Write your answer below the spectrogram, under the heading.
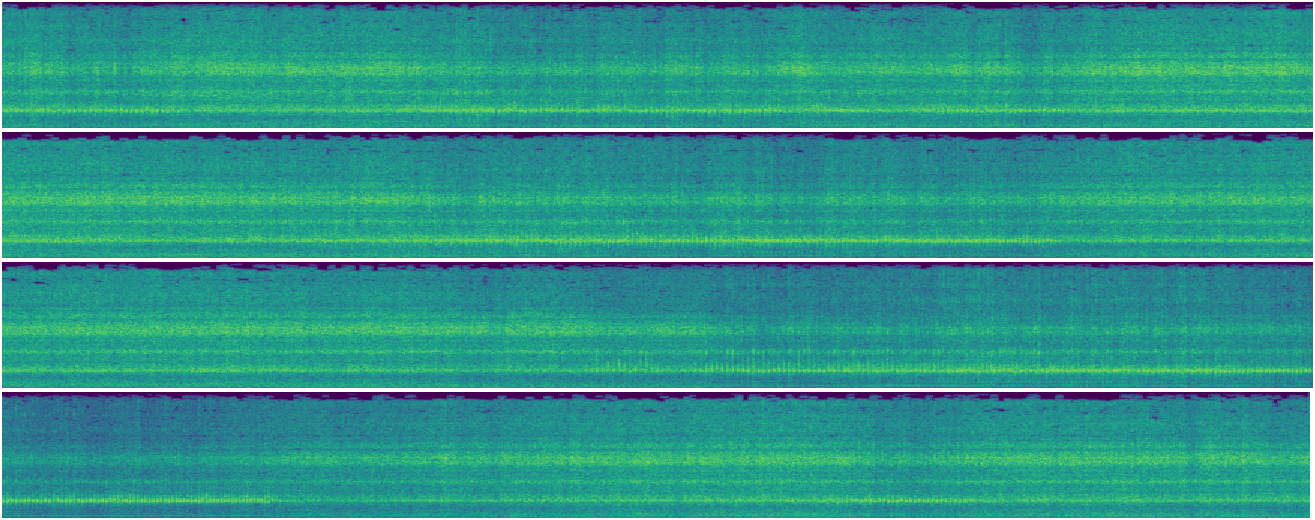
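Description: Motorcycle engine running at riding speed, its pitch gliding up and down with the throttle, under a loud steady high-pitched whine. The sound dips briefly about three-quarters of the way through.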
